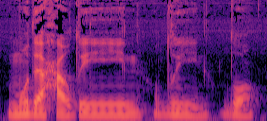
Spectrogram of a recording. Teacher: The lad was pronounced with the lowest level of tafkhim.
